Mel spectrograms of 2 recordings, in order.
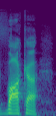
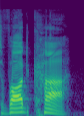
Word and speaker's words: vodka: He said vodka. That drives me fucking crazy when people do that. Come on. You can pronounce the D. It's vodka. Okay. – Yes. – Say it with me now.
